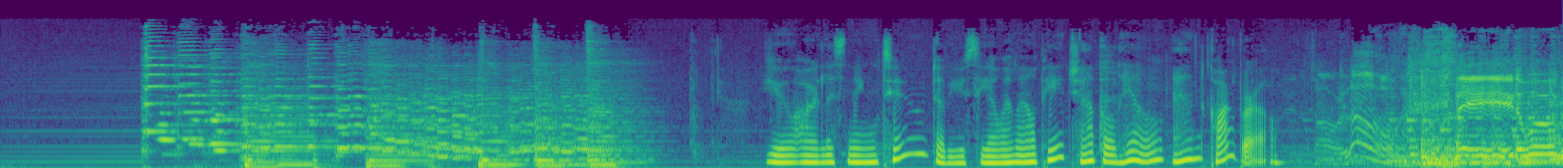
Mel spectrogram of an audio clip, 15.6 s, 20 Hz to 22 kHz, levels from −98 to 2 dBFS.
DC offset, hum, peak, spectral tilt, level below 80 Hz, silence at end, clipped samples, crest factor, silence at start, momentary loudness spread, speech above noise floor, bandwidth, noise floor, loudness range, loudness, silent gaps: 0.9%; none; 0 dBFS; -6.5 dB/octave; -34 dBFS; 0 s; under 0.1%; 14 dB; 1.4 s; 11 LU; 33 dB; 12 kHz; -45 dBFS; 6 LU; -15 LUFS; none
